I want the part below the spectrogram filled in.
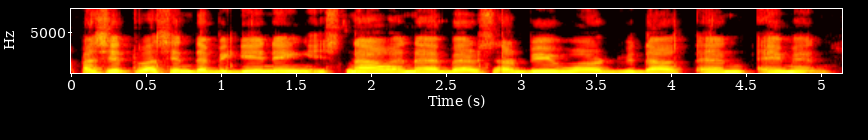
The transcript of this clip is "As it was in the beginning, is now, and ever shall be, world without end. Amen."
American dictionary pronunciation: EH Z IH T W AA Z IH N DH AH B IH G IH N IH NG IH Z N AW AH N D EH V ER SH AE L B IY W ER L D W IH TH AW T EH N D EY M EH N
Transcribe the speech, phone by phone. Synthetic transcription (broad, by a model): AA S IH T W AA S IH N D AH B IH G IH N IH NG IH S N AW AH N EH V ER S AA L B IY W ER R D W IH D AW T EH N EY M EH N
